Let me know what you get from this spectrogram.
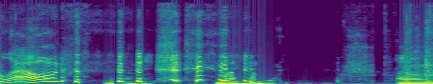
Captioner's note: laughs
